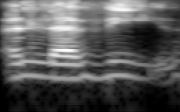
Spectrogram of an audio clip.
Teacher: the tip of the tongue is actually touching the bottom of the upper 2 incisors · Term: dhal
